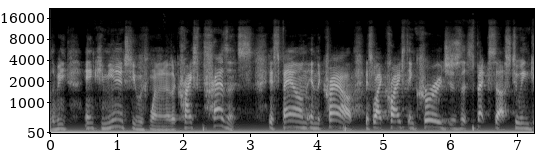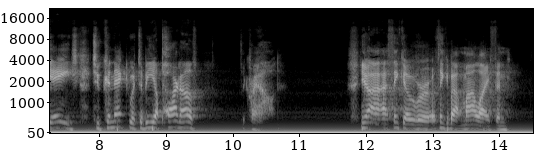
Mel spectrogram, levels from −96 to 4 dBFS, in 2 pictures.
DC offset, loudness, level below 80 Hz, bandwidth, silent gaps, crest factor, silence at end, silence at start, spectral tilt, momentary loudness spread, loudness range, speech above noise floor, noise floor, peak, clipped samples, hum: 10%; -31 LUFS; -54 dBFS; 16 kHz; none; 22 dB; 0 s; 0 s; -2.5 dB/octave; 8 LU; 4 LU; 39 dB; -72 dBFS; -8 dBFS; under 0.1%; none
